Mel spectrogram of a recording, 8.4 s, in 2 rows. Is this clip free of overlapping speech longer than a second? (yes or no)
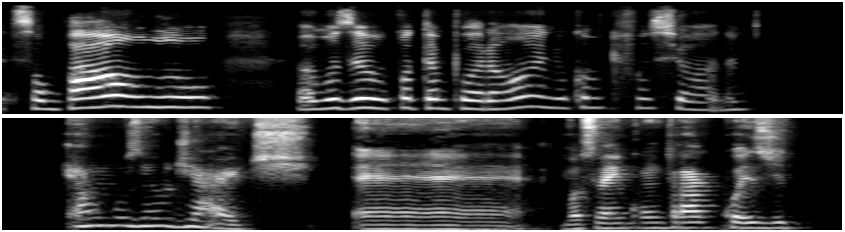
yes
